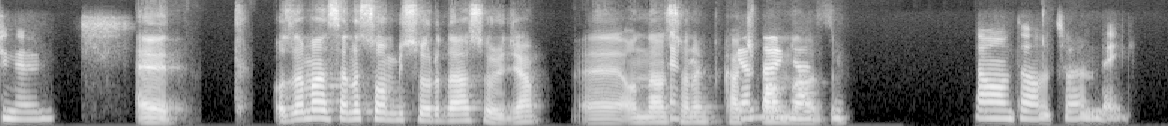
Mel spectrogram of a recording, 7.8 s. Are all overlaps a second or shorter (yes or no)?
no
